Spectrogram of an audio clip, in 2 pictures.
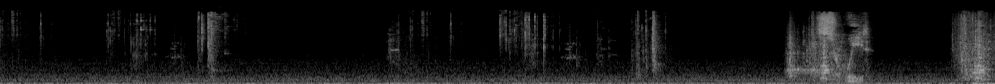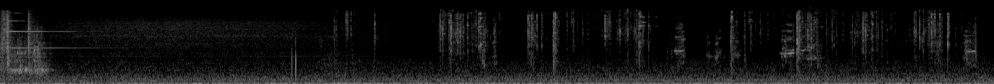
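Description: A bobby pin scrapes and clicks inside a lock.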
